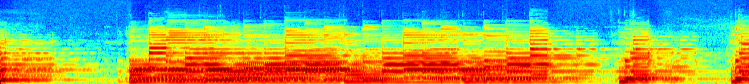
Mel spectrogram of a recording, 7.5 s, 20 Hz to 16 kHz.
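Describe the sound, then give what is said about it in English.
An electric guitar on channel 1 of an amp rings out with sustained, slightly driven chords, compressed by a Keeley limiter pedal and washed in delay controlled by an expression pedal, plus reverb, the echoes trailing off before a couple of fresh strums near the end; no one speaks. “And I can control the delay via this expression pedal.”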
